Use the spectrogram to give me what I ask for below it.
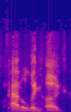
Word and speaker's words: Patangleg: It's Patangleg. It's just like it's spelled.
